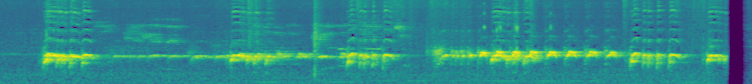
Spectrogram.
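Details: Energetic manggung singing of a local zebra dove, played to lure birds: almost continuous cooing, rolling pulses and trills that merge into long level coos, with a faint rustle partway through.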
